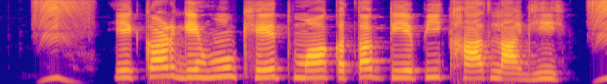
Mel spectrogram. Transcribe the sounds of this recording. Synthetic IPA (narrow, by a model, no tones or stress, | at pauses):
eːkəɽɡeːɦũkʰeːt̪mãkət̪ək̚ɖieːpikʰaːt̪laːɡʱiː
